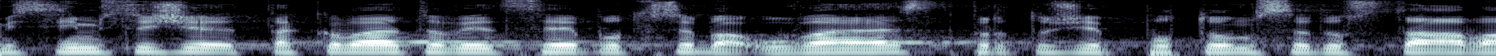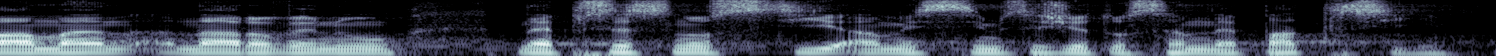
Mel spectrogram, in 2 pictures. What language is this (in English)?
Czech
